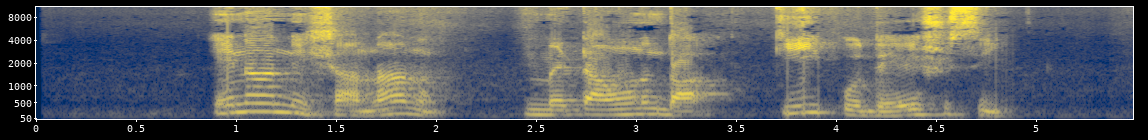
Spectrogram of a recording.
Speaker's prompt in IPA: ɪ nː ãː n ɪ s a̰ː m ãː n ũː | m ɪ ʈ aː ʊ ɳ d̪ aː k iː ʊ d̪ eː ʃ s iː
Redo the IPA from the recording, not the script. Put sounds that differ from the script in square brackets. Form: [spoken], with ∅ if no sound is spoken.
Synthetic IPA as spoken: ɪ [n] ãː n ɪ [ʃ] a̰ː [n] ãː n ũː | m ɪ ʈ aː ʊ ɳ d̪ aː k iː ʊ d̪ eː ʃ s iː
